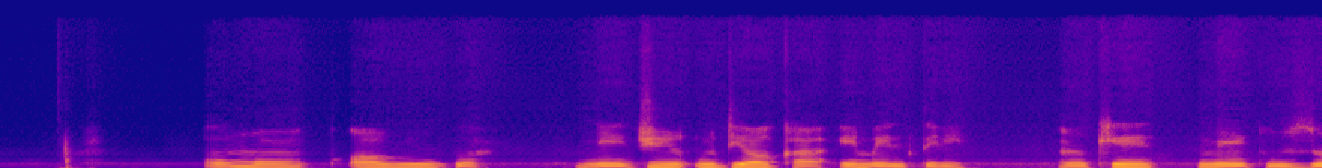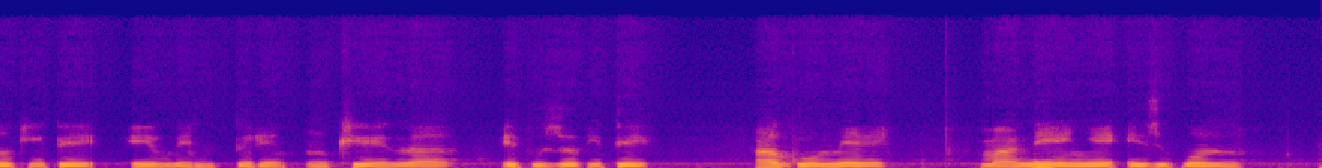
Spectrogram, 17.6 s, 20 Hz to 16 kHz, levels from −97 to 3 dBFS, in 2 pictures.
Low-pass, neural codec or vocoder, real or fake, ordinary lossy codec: 14.4 kHz; autoencoder, 48 kHz, 32 numbers a frame, DAC-VAE, trained on Japanese speech; fake; none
